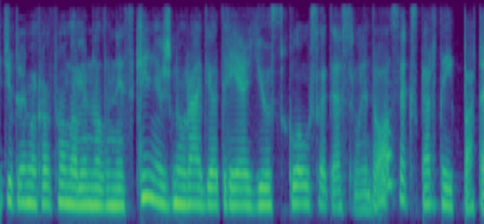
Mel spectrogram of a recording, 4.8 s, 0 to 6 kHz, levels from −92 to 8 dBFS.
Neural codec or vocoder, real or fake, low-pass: codec, 24 kHz, 1 kbps, SNAC; fake; 5.4 kHz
